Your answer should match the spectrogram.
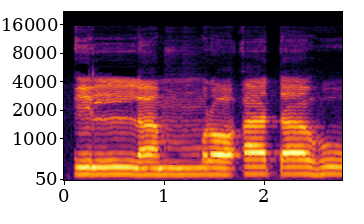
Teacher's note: mim sukun bertemu dengan ro, izhar, jelas bacanya, izhar safawi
